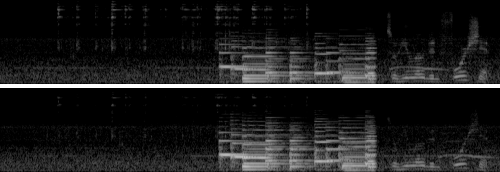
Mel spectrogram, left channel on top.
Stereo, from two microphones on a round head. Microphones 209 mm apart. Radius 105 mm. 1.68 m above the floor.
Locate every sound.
0.6 s keys jangling: 40° left (ahead or behind)
2.2 s a piano: 40° right (ahead or behind)
3.9 s a man speaking: 70° left (ahead or behind)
